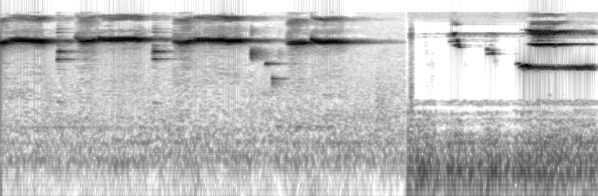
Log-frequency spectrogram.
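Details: Vigorous cucak keling song, used for training caged birds and as a lure. Long, high, ringing whistles come first, then a short gap and a few sharper notes and a lower whistle.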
